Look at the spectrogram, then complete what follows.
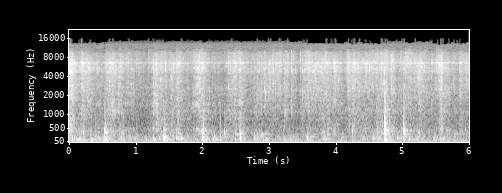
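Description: Rummaging inside a cardboard shipping box: irregular knocks, scrapes and rustling of cardboard and packed items, with one sharper knock about five seconds in.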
